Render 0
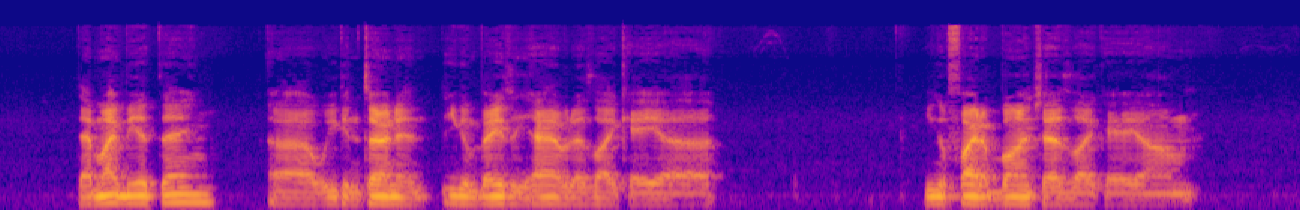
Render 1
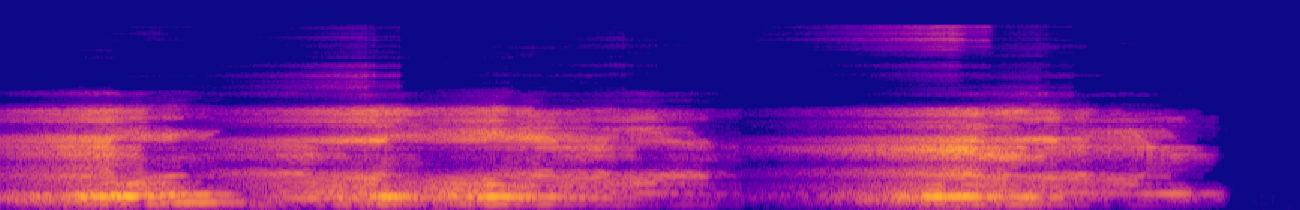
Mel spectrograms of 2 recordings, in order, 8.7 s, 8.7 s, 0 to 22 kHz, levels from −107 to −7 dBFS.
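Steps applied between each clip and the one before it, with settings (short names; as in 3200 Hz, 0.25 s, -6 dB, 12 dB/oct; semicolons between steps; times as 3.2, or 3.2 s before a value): spectral swells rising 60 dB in 2.65 s; on a send: tapped delay 53/54/219/220 ms -6/-6/-7.5/-9 dB; on the sum: spectral expander 1.5:1; gain -9 dB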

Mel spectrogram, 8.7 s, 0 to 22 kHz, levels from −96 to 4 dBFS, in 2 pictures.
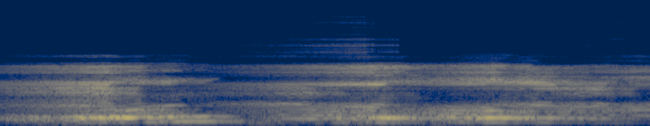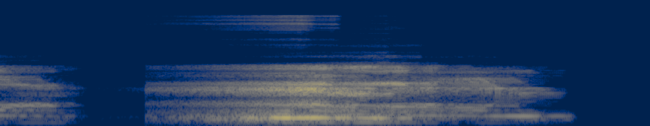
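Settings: gate with hold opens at -55 dBFS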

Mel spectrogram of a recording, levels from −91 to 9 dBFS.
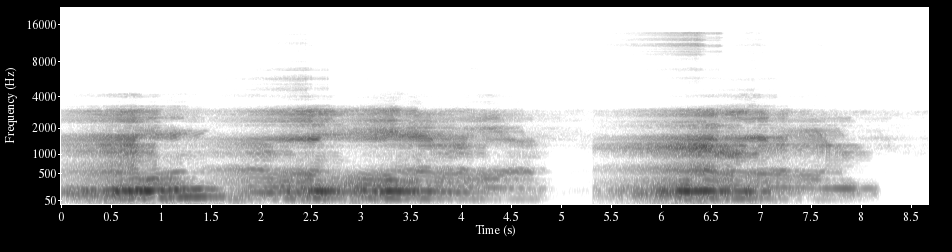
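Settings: low shelf 330 Hz +11 dB; thin delay 0.617 s, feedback 48%, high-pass 2300 Hz, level -24 dB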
